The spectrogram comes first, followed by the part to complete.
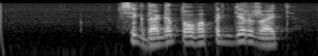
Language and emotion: Russian, neutral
